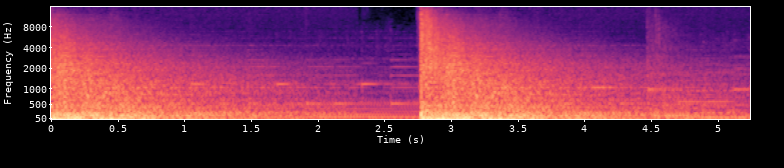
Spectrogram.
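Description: Two booming shots, the first at the very start and another midway, each with a long rumbling decay, plus a faint crack near the end.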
